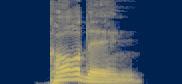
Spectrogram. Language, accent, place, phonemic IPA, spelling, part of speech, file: German, Germany, Berlin, /ˈkɔʁdl̩n/, Kordeln, noun, De-Kordeln.ogg
- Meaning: plural of Kordel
